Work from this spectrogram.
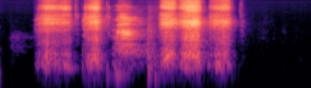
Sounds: Sniff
